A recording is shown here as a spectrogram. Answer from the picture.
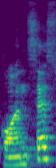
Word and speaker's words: conscious: हमारा जो पहला वर्ड होगा इसकी प्रोनाउंसिएशन जो होगी वो कॉन्सेस होगी, इस वाले वर्ड की जो पहले की है कि नहीं।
